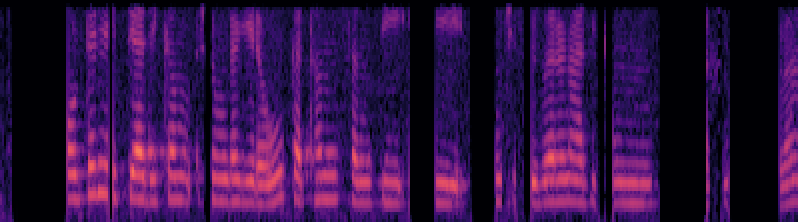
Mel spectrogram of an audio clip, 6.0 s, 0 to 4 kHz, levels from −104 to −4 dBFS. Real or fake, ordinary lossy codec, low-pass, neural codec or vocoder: real; none; 3.6 kHz; none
